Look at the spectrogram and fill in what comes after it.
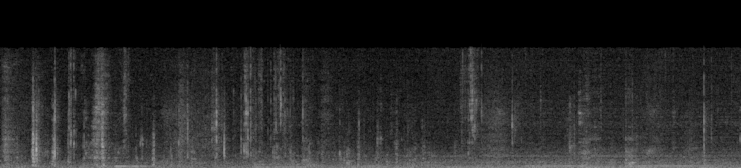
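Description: Close-up chewing and biting of soft corn bread, with a few sharp crinkles or clicks near the start. Soft background music comes in about two seconds in.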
